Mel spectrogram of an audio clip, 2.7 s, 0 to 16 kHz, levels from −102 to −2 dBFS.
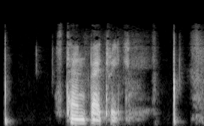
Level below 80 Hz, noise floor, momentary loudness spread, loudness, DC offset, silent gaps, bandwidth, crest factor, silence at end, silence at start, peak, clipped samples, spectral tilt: -54 dBFS; -64 dBFS; 20 LU; -22 LUFS; under 0.1%; none; 6.4 kHz; 22 dB; 0 s; 0.05 s; -2 dBFS; under 0.1%; -7.5 dB/octave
